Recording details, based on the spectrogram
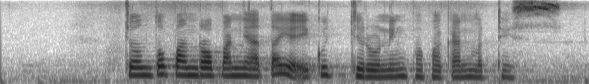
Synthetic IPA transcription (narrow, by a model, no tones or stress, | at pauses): t͡ʃɔnt̪ɔpanɾɔpanɲat̪ajaʔiku̥d͡ʒ̥ə̤ɾonɪŋb̥ä̤b̥a̤kanməɖ̥ɛ̤s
